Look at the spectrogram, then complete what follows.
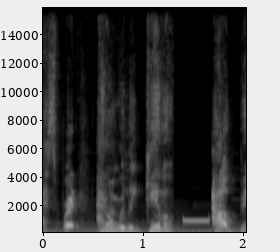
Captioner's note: beep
